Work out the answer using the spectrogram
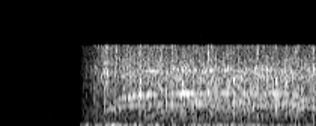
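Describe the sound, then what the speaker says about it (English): A canned applause sound effect played within a SlideRocket presentation, starting abruptly from silence and continuing as a steady, slightly muffled crowd clapping. "but here's the applause."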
